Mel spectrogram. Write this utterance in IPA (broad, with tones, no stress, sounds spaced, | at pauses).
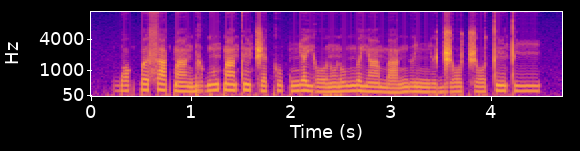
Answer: ɡ͡b ɔ˧ k͡p ə˦ s a˦ k͡p ã˨ ɡ͡b ɨ˨ ɡʷ ĩ˦ k͡p ã˦ t ĩ˦ t͡ʃ ɛ˧ k u˦˨ p ɲ ɛ˦ j oː˨ ɾ ũ˨ ɾ u˧ ŋ ə˦ j ã˧ m a˨ ŋ ɨ˧ ɲ ɨ˨ d͡ʒ o˧ t͡ʃ o˧ t ĩ˦ t iː˦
